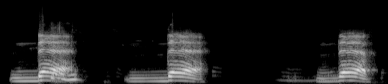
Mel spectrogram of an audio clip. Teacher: hujung lidah itu perlu diletakkan di mana? Pangkal gigi kacip atas, bukan di langit-langit.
